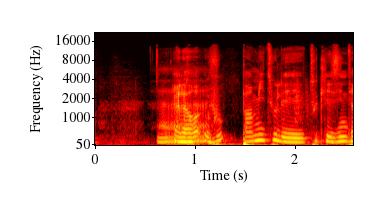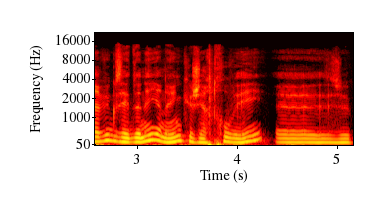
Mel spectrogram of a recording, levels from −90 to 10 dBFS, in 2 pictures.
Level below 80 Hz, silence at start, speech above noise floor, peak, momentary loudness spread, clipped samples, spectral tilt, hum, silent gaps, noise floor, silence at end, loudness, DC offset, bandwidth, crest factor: -32 dBFS; 0.6 s; 30 dB; -6 dBFS; 7 LU; under 0.1%; -6.5 dB/octave; none; none; -51 dBFS; 0 s; -23 LUFS; under 0.1%; 14.5 kHz; 16 dB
